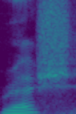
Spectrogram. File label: "rush", dutch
